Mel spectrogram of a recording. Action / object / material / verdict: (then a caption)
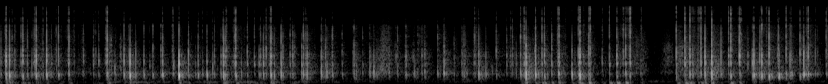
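tap / paperback book, paper pages and card cover / paper / none. A small paperback novel, The Notebook, with paper pages and a card cover, is held in the hands and tapped and scratched with fingertips and nails. Quick, dry papery taps and scratchy crinkles come in dense bursts. There is a brief pause near the middle and a short gap just before the end.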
